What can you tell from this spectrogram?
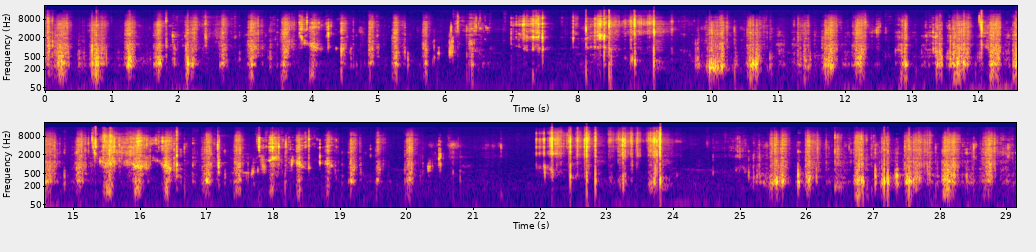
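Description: Ice coated in matcha powder bitten and chewed close to a clip-on microphone: dense, rapid crunching and crackling, with a short pause a little past two-thirds of the way through.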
